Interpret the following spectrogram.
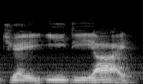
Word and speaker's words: Djedi: owned the trademark on J EDI the actual spelling and it comes from Egyptian is DJ EDI Jedi its Jedi I guess how they pronounce it the meaning of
